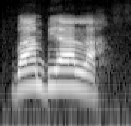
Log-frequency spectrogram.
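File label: "babiala", Nigerian Pidgin, female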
